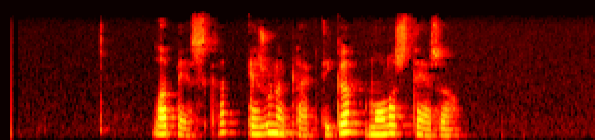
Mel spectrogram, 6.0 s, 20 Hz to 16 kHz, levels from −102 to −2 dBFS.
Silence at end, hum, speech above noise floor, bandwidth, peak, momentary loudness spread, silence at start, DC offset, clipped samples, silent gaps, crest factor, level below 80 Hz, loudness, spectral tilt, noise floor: 1.4 s; none; 47 dB; 11 kHz; -12 dBFS; 12 LU; 1.55 s; under 0.1%; under 0.1%; none; 22 dB; -88 dBFS; -31 LUFS; -5 dB/octave; -77 dBFS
